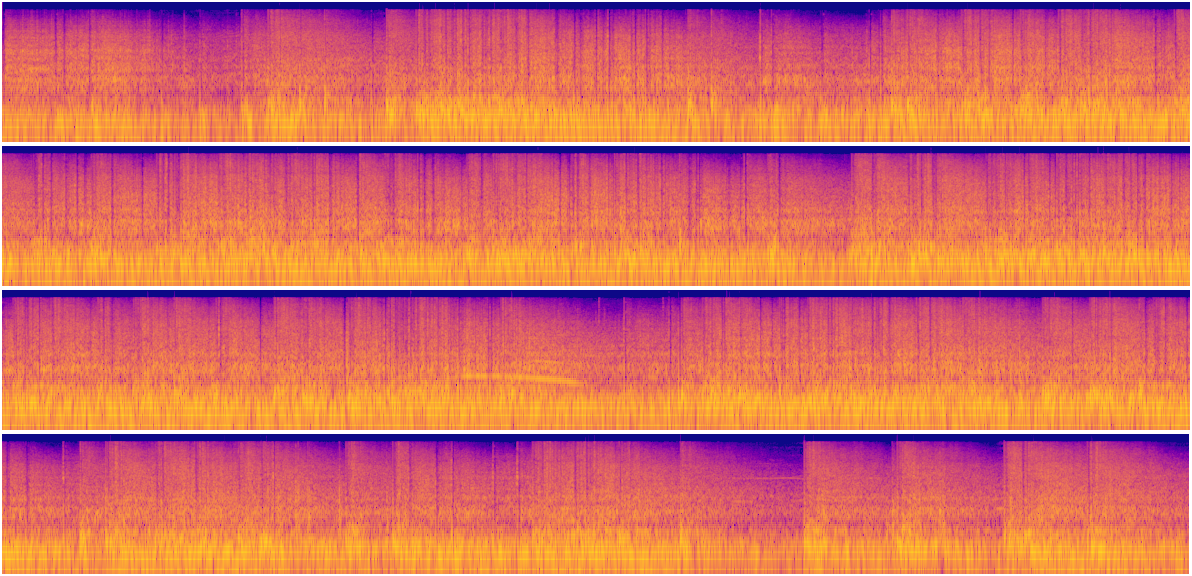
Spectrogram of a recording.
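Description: Fireworks fizz and crackle as sparks scatter.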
